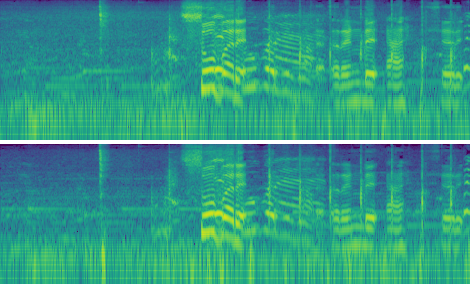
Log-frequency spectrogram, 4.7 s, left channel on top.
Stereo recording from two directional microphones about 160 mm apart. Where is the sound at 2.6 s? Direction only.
55° left (ahead or behind).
